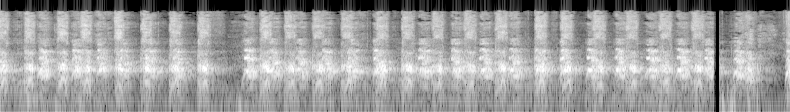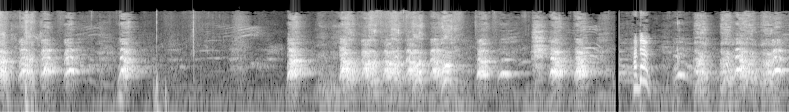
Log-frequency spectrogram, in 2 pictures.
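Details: Aggressive barking from a pair of Bakarwal protection dogs: dense runs of fast, rough barks, a pause around ten to thirteen seconds with scattered sounds, then more bursts of barking.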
